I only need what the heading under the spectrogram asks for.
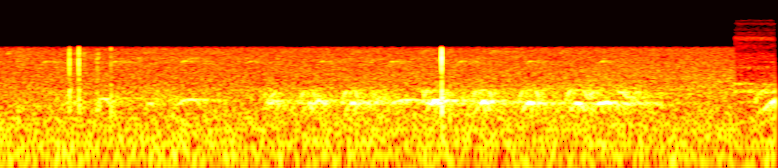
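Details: Owl hooting in a backyard: low, soft hoots in a fast run lasting about three seconds, with a couple of sharp clicks before and during the series.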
